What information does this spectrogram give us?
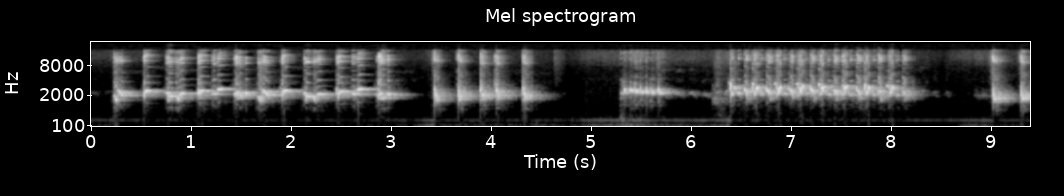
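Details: Long rapid 'ropel' song of a sooty-headed bulbul, used to coax other bulbuls to sing: a fast run of repeated chirps, a pause, then an extended wavering trill lasting about two seconds.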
